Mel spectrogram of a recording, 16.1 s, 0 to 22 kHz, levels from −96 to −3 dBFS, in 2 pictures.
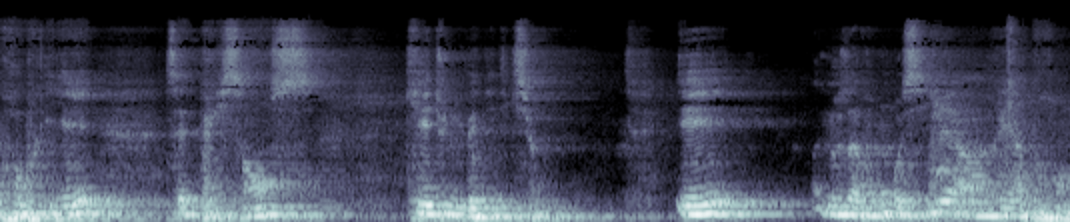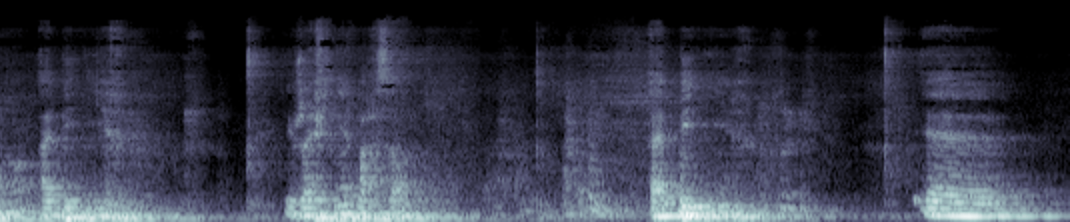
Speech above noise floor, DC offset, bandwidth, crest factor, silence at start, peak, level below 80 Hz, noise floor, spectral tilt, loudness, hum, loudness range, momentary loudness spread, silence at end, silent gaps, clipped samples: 32 dB; under 0.1%; 13.5 kHz; 18 dB; 0 s; -2 dBFS; -28 dBFS; -49 dBFS; -8.5 dB/octave; -19 LUFS; none; 4 LU; 20 LU; 0 s; none; under 0.1%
